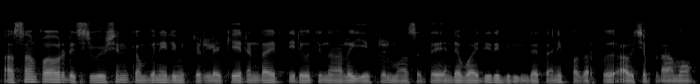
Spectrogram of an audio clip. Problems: none marked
